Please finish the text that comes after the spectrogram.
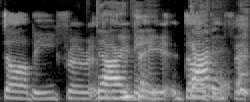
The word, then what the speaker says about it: Derby: It's where I come from is and it it's actually pronounced Derby for for UK.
